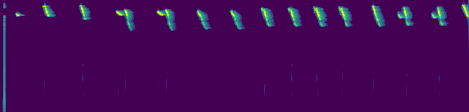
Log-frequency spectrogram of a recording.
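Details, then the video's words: Saffron finch (canário-da-terra) singing the estalo-style long song: a brisk series of high, sharp downslurred notes, roughly two or three per second, after a single loud click at the start; otherwise clean, without background noise. "Canto canário-da-terra estalo canto longo"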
